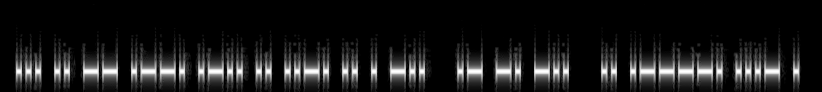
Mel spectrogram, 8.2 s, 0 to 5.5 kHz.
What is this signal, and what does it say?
Morse code, heard as a keyed tone, about 25 wpm, 600 Hz. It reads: SIMPLIFIED AND I'VE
